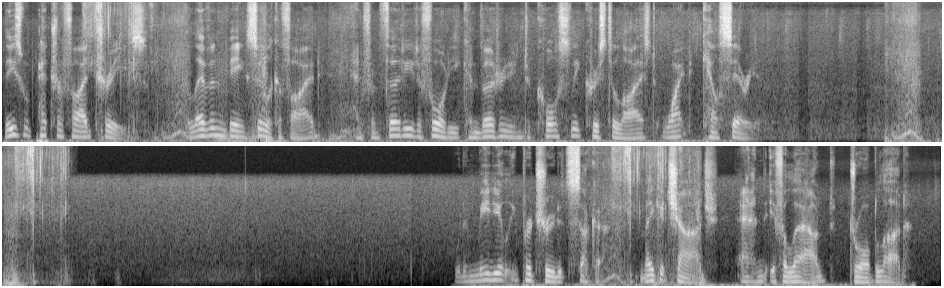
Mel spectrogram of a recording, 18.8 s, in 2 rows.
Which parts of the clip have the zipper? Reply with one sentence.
You can hear the zipper from 1.5 to 3.6 s, from 8.8 to 9.7 s and from 15.2 to 16.6 s.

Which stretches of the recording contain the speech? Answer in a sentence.
You can hear the speech from 0.0 to 7.6 s and from 13.9 to 18.6 s.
